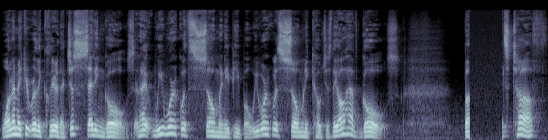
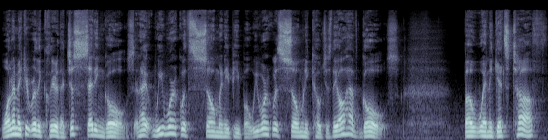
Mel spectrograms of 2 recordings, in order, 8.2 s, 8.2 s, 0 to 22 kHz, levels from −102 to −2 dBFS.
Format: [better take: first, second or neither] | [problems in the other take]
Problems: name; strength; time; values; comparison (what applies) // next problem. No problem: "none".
second | audio cutting out; at 7 s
